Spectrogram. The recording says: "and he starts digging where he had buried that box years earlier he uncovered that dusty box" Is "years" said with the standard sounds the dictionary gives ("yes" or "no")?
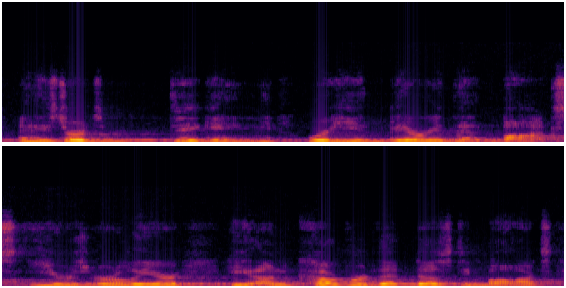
yes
